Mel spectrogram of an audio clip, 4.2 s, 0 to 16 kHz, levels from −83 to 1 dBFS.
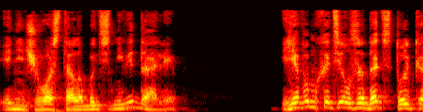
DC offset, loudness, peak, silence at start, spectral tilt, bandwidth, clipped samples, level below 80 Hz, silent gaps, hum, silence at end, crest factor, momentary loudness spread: under 0.1%; -24 LUFS; -8 dBFS; 0 s; -3 dB/octave; 12 kHz; under 0.1%; -50 dBFS; 2.40-2.57 s; none; 0 s; 18 dB; 7 LU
